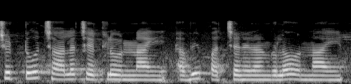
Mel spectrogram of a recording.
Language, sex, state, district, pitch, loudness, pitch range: Telugu, female, Telangana, Mahabubabad, 220 Hz, -13 LUFS, 210-235 Hz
